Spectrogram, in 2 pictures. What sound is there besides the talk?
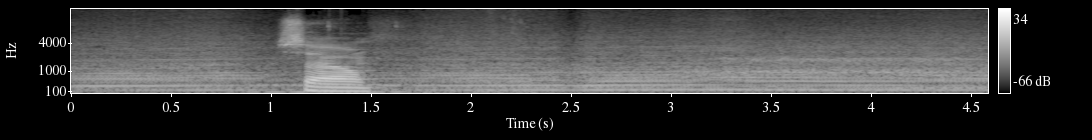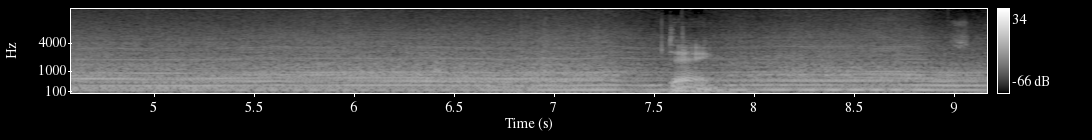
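race car engines from the video game Forza Horizon 2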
